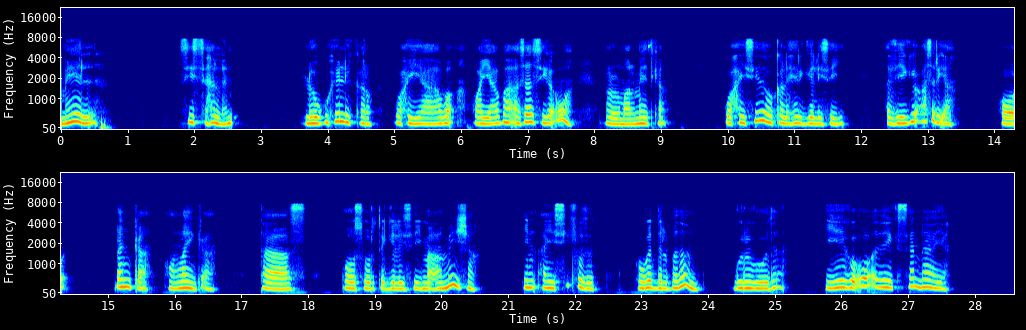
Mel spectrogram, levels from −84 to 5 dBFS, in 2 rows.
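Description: No technical faults are audible anywhere in this recording.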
